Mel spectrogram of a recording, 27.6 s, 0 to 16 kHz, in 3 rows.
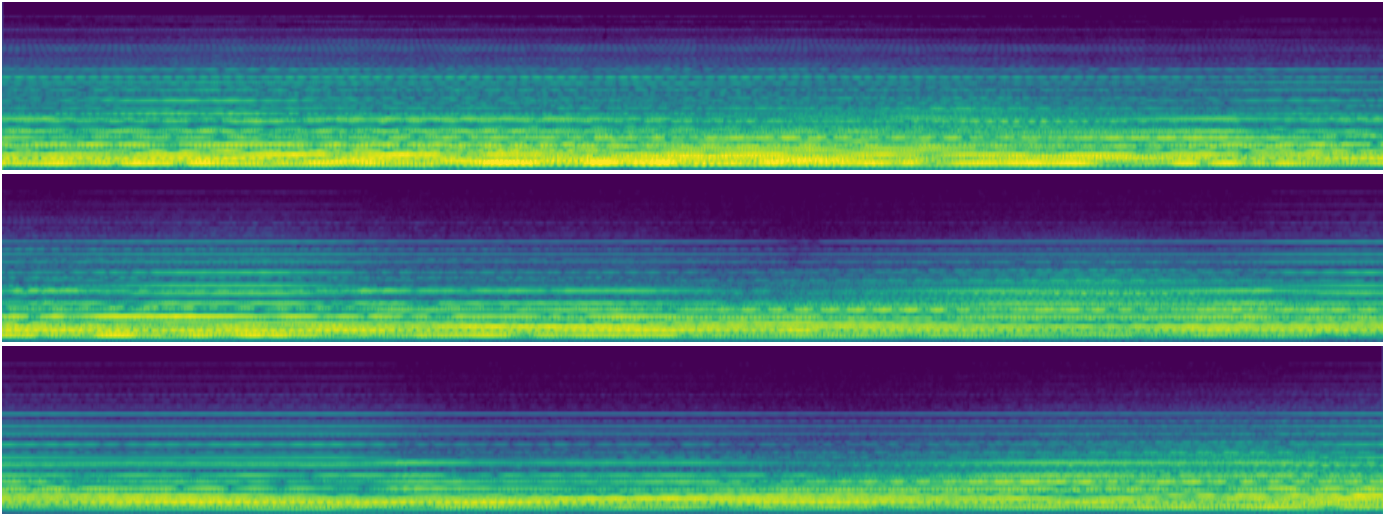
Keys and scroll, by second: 3.0 Delete, 4.3 r, 5.5 r, 7.6 a, 11.9 4, 12.5 BackSpace, 12.8 3, 13.2 Return, 17.6 ctrl+c, 17.9 ctrl+v, 20.8 ctrl+v, 26.2 ctrl+v.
